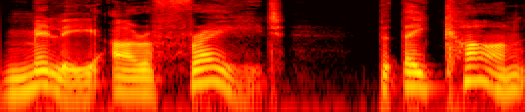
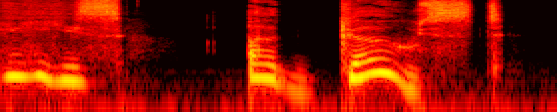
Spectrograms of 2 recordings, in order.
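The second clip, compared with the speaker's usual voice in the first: light read-aloud voice, pitched up; 8 semitones higher than usual. Reading a story aloud, a girl tells Tom about a ghost: quiet voice. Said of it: "she says in a quiet voice".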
